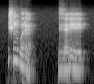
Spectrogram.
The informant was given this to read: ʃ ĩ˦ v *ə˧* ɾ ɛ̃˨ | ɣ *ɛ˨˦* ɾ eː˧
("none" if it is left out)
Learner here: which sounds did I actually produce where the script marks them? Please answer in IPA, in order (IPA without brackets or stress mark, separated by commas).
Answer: ə˧, ɛ˨˦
